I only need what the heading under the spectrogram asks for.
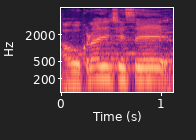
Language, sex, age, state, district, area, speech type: Maithili, male, 18-30, Bihar, Supaul, urban, spontaneous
